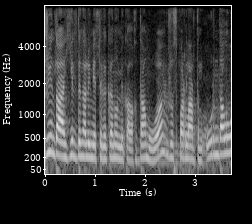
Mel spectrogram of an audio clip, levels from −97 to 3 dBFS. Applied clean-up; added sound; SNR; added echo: none; none; none; none.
